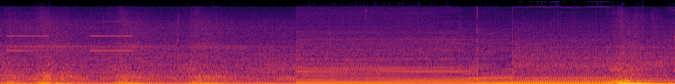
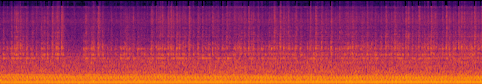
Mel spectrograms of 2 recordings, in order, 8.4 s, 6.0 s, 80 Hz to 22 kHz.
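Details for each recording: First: Honda Integra DC2 after retightening a loose starter (17 mm bolts); brief crank, engine catches and settles into an even rumble with a couple of blips; normal start. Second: Turbocharged DC2 Integra at idle, turbo gasket blown: loud raw unmuffled idle with a harsh rasping puff on each firing pulse as exhaust escapes at the turbo gasket. Exhaust leak at turbo gasket.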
